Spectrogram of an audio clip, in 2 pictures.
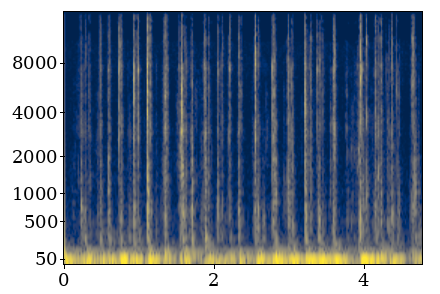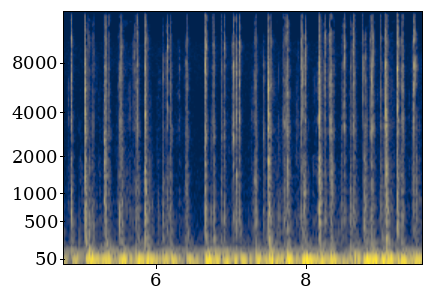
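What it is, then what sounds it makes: Plastic computer keyboard being typed on. Both hands type with fingertips and nails on a full-size plastic computer keyboard with color-changing backlit keys. Rapid, crisp, bright clicks follow one another in a steady, uneven stream over a constant low hum.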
